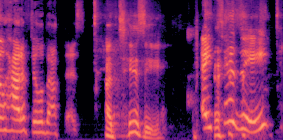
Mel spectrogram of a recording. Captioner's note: chuckles; laughs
